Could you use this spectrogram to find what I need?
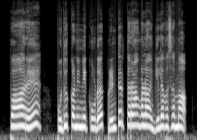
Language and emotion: Tamil, surprised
